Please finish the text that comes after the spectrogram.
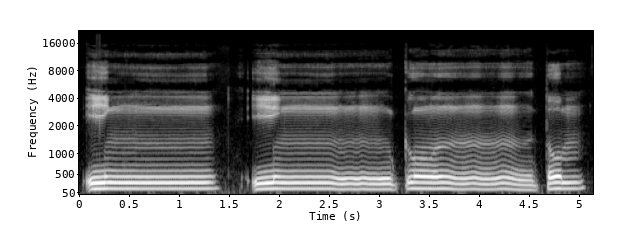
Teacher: Di sini yang kita temui nun sukun. Bunyi nun sukun kita samarkan. Kemudian kita dengungkan. Jadi bagian ing-nya tuh suaranya itu kita tahan. · Kemudian kita dengungkan. Jadi bagian ing-nya tuh suaranya itu kita tahan. Kita panjangkan sejenak kira-kira sepanjang dua harakat. in in kuntum nun nun sukun setelahnya huruf ta. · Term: ikhfa, ikhfa hakiki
